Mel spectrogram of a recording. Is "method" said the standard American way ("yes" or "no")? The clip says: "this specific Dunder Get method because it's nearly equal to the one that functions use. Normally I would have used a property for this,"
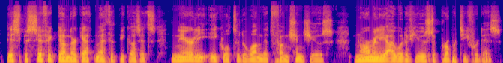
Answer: yes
